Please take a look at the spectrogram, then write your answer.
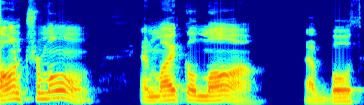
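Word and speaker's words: d'Entremont: Um, and that's uh so Chris Dantron, how do you say that again? I'm like terrible. Don, Don Tramon and Michael Ma have both crossed over to the Liberals.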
